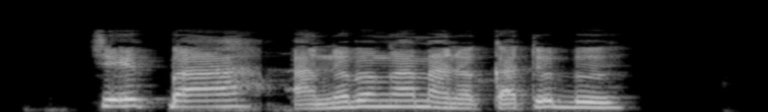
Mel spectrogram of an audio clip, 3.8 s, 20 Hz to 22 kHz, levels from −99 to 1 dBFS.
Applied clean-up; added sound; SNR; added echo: none; none; none; none.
